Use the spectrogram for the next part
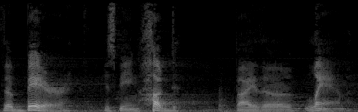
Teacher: We emphasize bear, hugged, and lamb. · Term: prosodically stress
